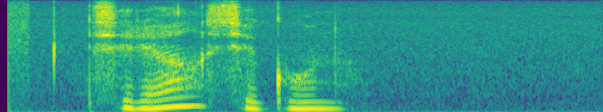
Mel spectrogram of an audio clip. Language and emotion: Russian, sad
